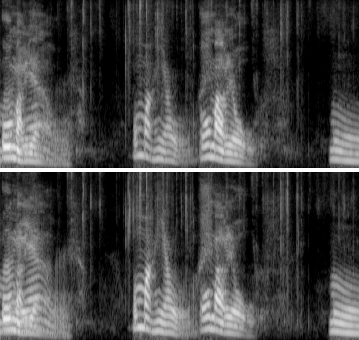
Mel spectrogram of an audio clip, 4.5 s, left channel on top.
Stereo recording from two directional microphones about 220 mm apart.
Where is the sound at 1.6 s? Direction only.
40° right (ahead or behind).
